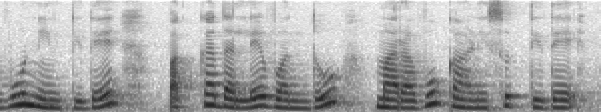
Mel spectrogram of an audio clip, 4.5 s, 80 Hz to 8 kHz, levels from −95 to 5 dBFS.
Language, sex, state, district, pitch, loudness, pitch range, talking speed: Kannada, female, Karnataka, Shimoga, 220 Hz, -18 LUFS, 200-260 Hz, 80 wpm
